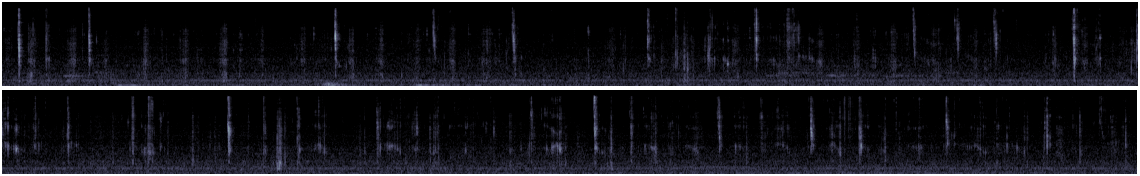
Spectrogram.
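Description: Close-up mouth sounds of a person eating crispy pata, deep-fried pork leg: steady chewing with many sharp, irregular crunches and crackles of the crisp skin.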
